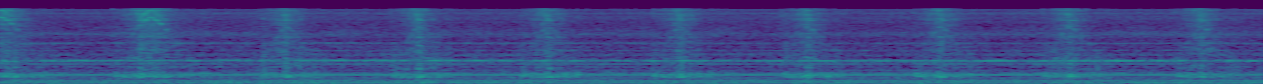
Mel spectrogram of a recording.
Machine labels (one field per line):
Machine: slide rail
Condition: normal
